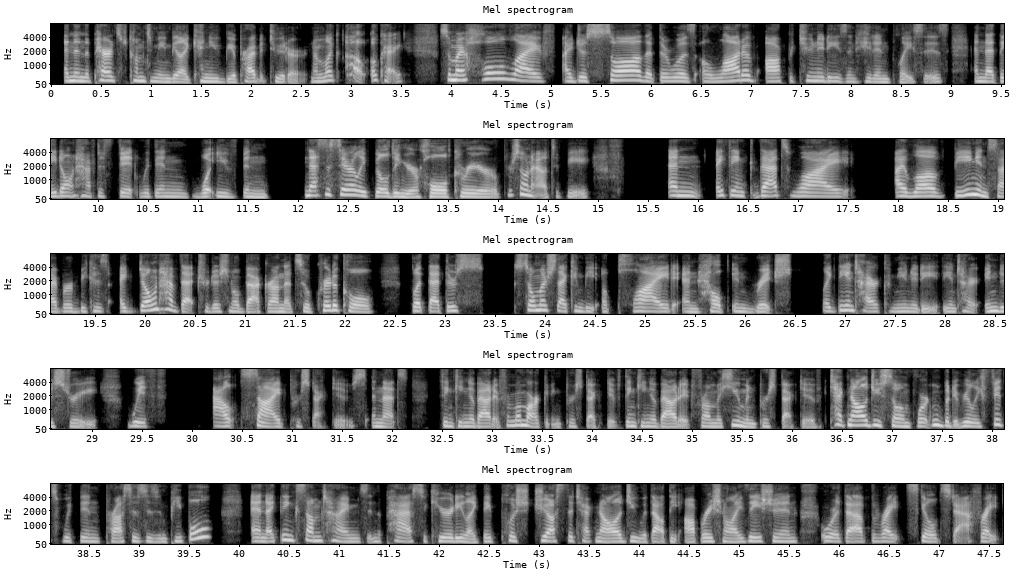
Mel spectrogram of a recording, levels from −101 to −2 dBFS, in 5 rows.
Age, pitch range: 20-39, 165-200 Hz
